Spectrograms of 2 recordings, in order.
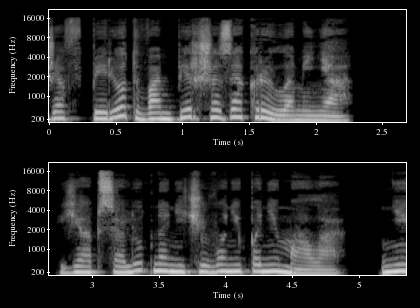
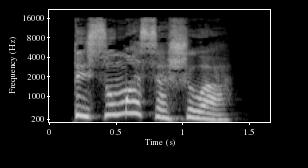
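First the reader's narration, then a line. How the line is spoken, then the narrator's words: Shouted. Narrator (Russian): выкрикнула Сай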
